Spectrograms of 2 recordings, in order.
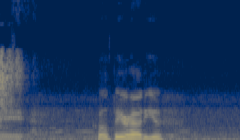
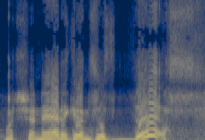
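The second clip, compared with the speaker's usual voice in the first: mock surprised; 8 semitones higher, 5 dB louder than usual. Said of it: "I'm like".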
